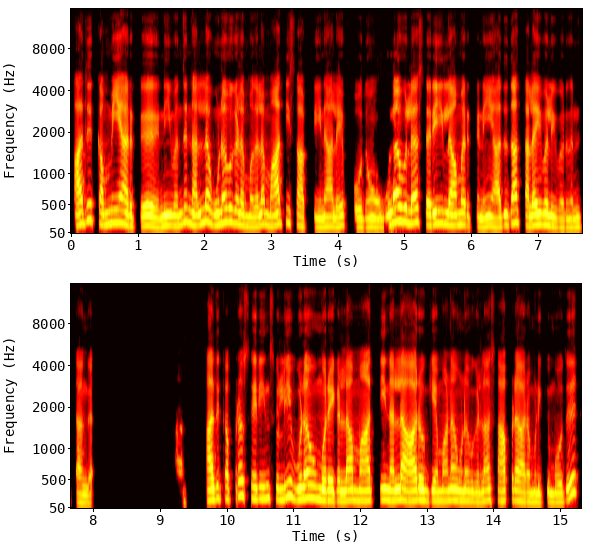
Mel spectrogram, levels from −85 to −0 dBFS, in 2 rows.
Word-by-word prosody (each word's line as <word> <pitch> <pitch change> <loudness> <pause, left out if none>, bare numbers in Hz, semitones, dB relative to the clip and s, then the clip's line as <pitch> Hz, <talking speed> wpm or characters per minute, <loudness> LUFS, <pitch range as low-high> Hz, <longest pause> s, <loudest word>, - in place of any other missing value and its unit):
அது 195 +7 -1 0.2
கம்மியா 200 +3 +1
இருக்கு. 155 0 -1 0.2
நீ 165 - +4
வந்து 175 +7 -2
நல்ல 180 +7 0 0.2
உணவுகள 205 -1 +1
முதல்ல 155 +4 0
மாத்தி 190 +5 0
சாப்பிடீனாலே 150 0 -2 0.2
போதும். 145 0 -2 0.2
உணவுல 225 +1 +3 0.2
சரியில்லாம 185 -1 +2
இருக்க 145 -1 -5
நீ - - +2 0.2
அதுதான் 200 +7 0
தலைவலி 175 0 +2
வருதுன்ட்டாங்க. 135 0 -4 1.3
ஆ - - -16 0.5
அதுக்கப்புறம் 195 +6 -1
சரின்னு 195 +1 -2
சொல்லி 180 +4 -1 0.2
உணவு 205 +2 +3
முறைகள்லாம் 165 0 +2
மாத்தி 165 +2 0
நல்ல 170 +2 +4 0.2
ஆரோக்கியமான 165 0 +1
உணவுகள்லாம் 160 +2 -2
சாப்பிட 165 +1 -2
ஆரம்பிக்கும்போது, 145 - -2
170 Hz, 115 wpm, -20 LUFS, 150-190 Hz, 1.3 s, நீ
